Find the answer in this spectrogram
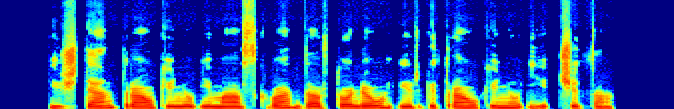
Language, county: Lithuanian, Vilnius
